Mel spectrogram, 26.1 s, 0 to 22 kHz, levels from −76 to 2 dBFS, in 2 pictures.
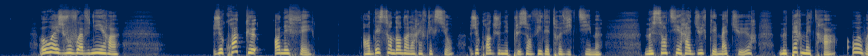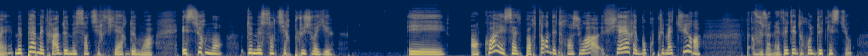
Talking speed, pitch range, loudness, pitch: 160 wpm, 170-235 Hz, -20 LUFS, 210 Hz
